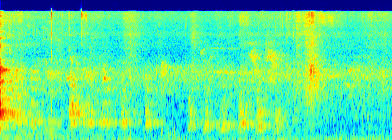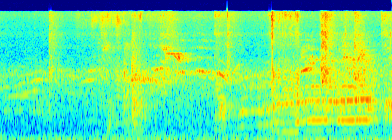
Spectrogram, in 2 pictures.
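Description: An aseel rooster gives short, soft clucks and low throaty calls at close range, heard intermittently while someone talks over it.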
